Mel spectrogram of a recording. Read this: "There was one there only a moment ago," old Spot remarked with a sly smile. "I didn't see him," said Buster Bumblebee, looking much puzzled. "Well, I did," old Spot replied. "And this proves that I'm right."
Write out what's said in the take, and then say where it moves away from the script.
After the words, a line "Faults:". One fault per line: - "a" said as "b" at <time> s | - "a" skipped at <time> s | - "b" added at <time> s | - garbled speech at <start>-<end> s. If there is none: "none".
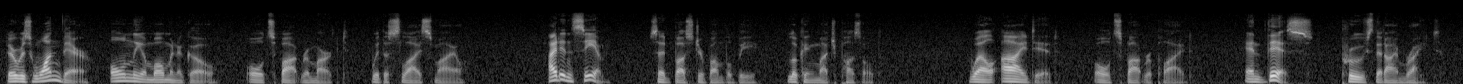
"There was one there only a moment ago," old Spot remarked with a sly smile. "I didn't see him," said Buster Bumblebee, looking much puzzled. "Well, I did," old Spot replied. "And this proves that I'm right."
Faults:
none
